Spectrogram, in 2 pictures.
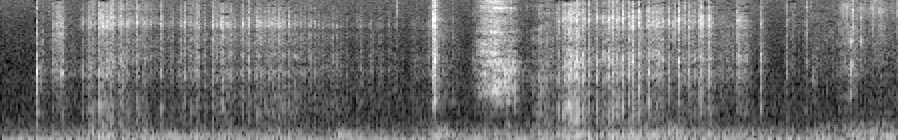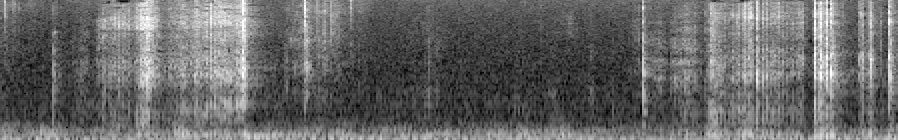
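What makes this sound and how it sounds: A steel utility-knife blade with a blue handle scrapes down the edge of a solid green bar of soap held by fingertips, cutting off fluffy shavings. The strokes make soft, crisp, bright rasping and scratching sounds in repeated bursts over a faint low rumble.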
